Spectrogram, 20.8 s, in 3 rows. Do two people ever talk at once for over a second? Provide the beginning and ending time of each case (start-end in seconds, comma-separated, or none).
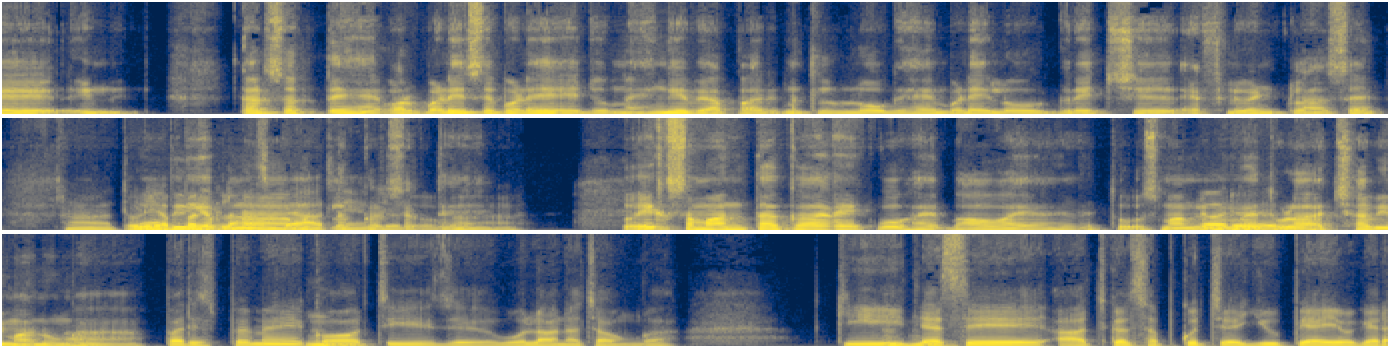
7.6-9.4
